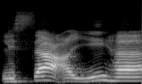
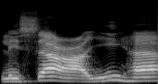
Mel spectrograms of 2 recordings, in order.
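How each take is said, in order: No difference in how they are said.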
